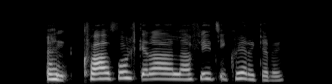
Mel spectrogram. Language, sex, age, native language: Icelandic, female, 18-19, Icelandic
